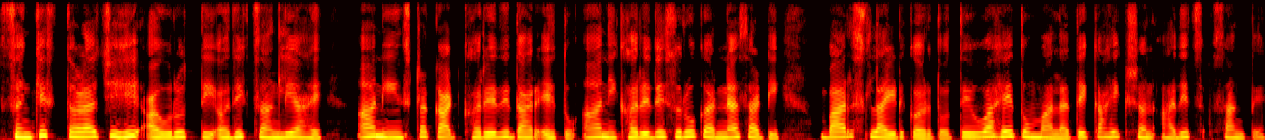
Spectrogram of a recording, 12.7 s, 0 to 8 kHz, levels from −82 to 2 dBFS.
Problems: none marked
